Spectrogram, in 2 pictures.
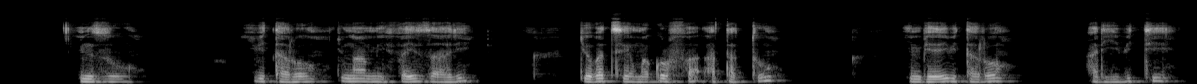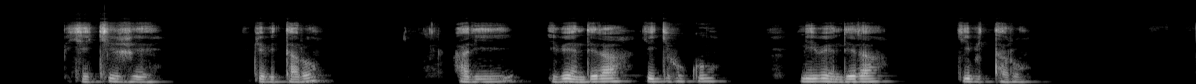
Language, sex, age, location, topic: Kinyarwanda, male, 36-49, Kigali, health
